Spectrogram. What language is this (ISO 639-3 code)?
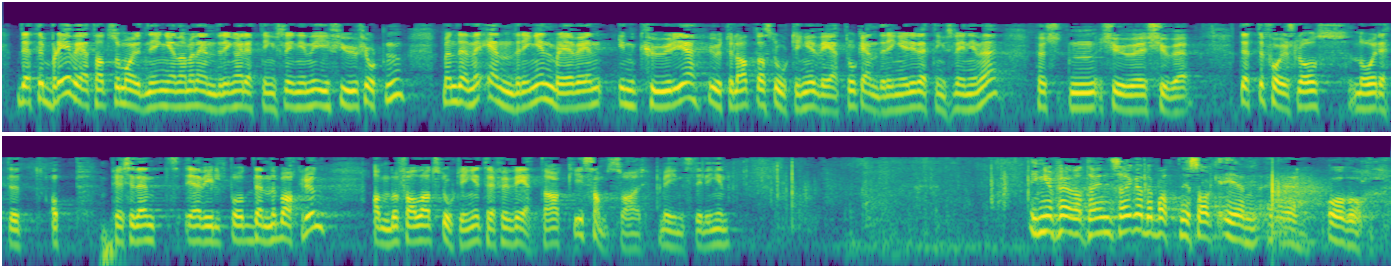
nob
